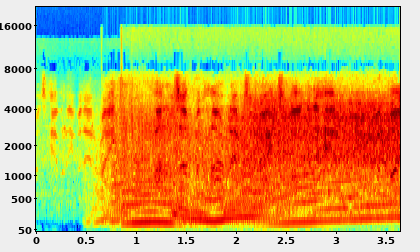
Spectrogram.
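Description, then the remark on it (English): A car engine roars up loudly while tires squeal in a wavering, pitch-bending whine, the sound starting abruptly and staying strong throughout. “Charlie starts on hearing the car.”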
